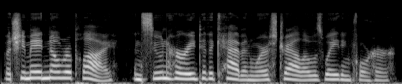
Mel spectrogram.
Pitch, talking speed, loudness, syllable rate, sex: 235 Hz, 255 wpm, -14 LUFS, 6.4 syllables/s, female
